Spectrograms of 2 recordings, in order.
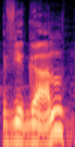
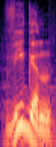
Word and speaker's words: веган: в том числе и слова «веган», «веганский» с ударением именно на втором слоге.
